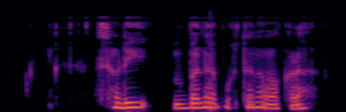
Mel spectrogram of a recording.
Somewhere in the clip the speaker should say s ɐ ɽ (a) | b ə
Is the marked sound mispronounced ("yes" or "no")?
yes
